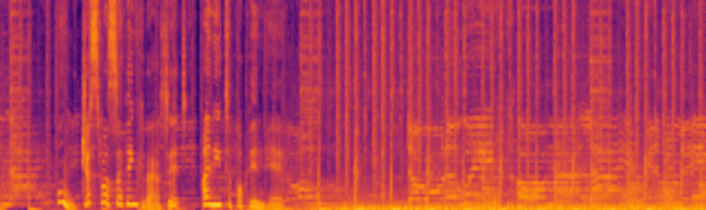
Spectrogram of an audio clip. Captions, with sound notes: Ooh, just whilst I think about it, I need to pop in here. [upbeat music] [motorbike engine]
